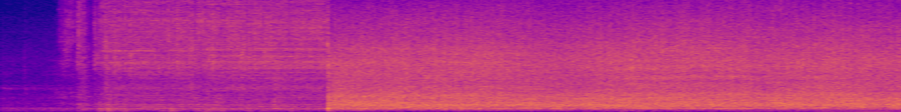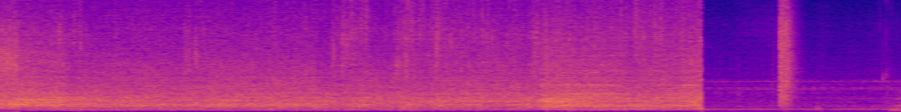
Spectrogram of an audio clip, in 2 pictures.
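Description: Handheld kitchen-sink sprayer blasting water onto a screen-printing screen, washing the unexposed emulsion out of the mesh to open up the burned image. The spray starts softer, gets louder about three seconds in, runs steadily and cuts off sharply near the end, followed by a couple of clicks.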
